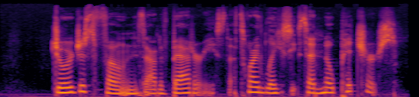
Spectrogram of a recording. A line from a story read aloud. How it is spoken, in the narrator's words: Chelsea whispered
